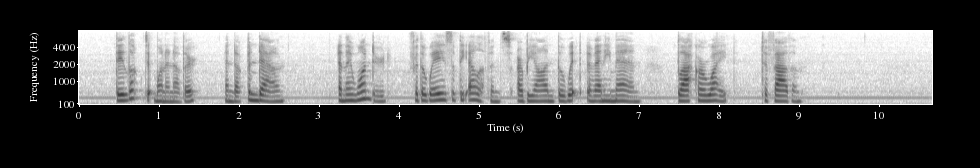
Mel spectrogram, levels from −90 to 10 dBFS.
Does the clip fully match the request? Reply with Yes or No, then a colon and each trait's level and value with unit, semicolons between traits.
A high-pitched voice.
Yes: high, 215 Hz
